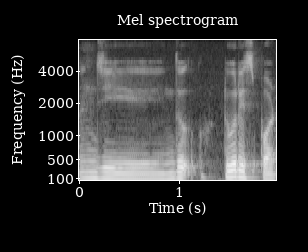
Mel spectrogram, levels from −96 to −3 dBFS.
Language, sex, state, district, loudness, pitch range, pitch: Tulu, male, Karnataka, Dakshina Kannada, -17 LUFS, 105-115 Hz, 110 Hz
